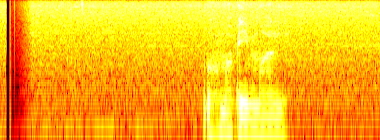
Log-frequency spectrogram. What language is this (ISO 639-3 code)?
sin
